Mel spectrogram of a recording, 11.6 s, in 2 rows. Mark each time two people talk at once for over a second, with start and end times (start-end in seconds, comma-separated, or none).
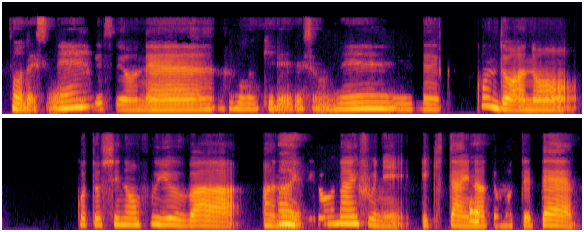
none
